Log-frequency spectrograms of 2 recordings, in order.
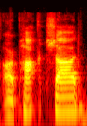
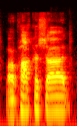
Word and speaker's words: Arpachshad: Other sources state that the phrase Arphaxad, which I would pronounce Arpachshad, right? Arpachshad, that literally goes back to Ur of the Chaldeans, right?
